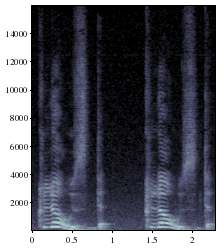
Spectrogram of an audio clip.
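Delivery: "closed" drawn out, ending in a voiced d; final d sound. Shown as a demonstration. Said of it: "So we pronounce it".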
